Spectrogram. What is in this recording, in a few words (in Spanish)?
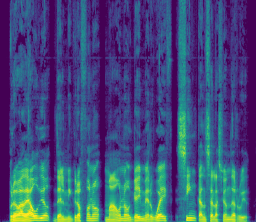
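Maono GamerWave sin cancelacion, micrófono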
